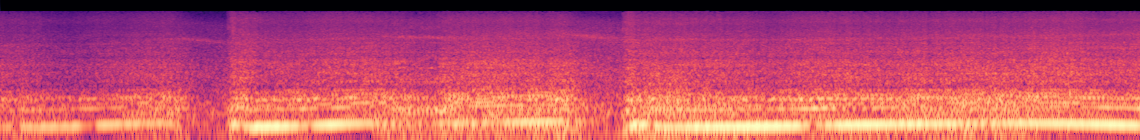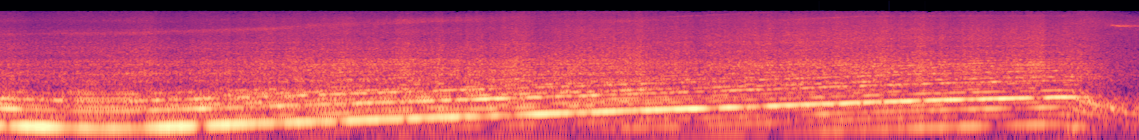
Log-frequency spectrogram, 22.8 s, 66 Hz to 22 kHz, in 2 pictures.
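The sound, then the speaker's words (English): A loud race car engine, a 935, revs hard on a dyno, holding a steady roar with brief drops before climbing through rising pitch sweeps as it is pushed higher, with no voices over it. “The scariest part about a race car is the dyno. You can't stand in that room while you're doing it. It's so loud.”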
